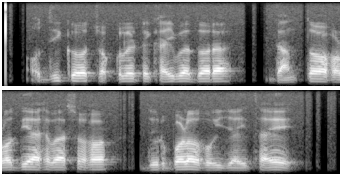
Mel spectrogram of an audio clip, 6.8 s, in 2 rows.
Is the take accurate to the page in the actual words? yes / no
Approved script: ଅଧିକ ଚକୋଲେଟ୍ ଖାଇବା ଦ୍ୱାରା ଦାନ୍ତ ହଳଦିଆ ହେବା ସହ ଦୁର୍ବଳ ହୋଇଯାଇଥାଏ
yes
